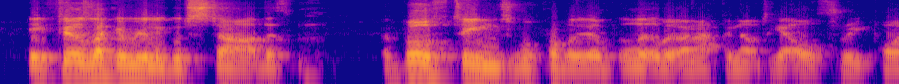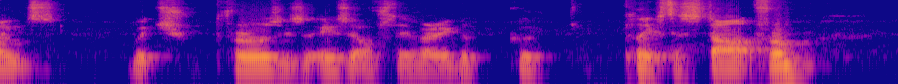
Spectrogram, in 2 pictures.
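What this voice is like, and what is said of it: Broad Yorkshire accent. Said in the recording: “your broad Yorkshire accent is. It's truly remarkable”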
